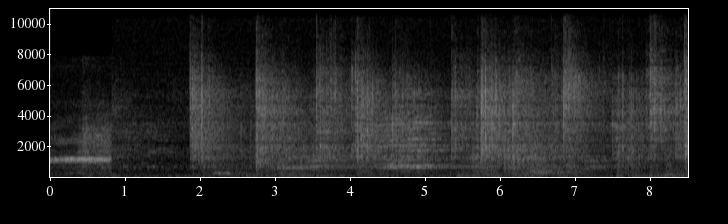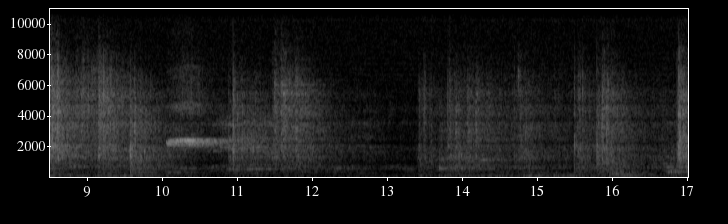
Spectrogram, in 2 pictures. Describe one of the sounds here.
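Roller skate wheels rumble and clatter across a wooden floor in a large echoing hall.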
